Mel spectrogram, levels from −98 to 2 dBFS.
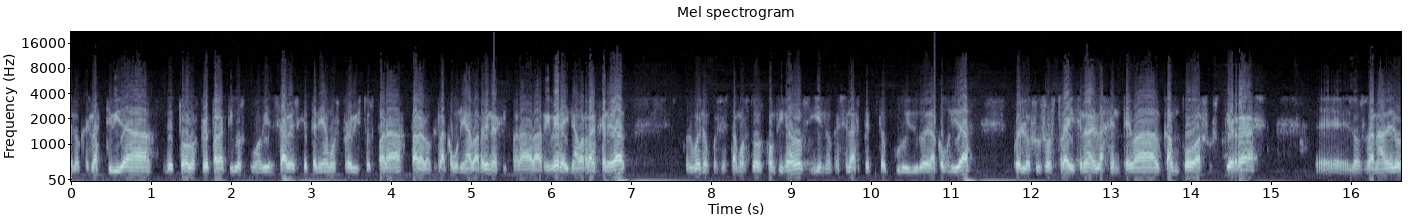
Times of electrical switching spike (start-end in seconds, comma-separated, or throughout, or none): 5.28, 10.78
